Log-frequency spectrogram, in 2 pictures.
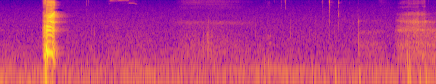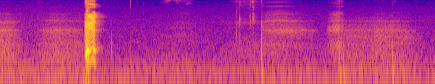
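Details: Two loud, sharp hiccups about seven seconds apart, with faint breathing between them in a quiet room; the hiccups came after overeating and were painful in the throat.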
